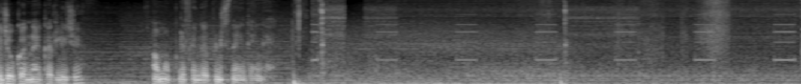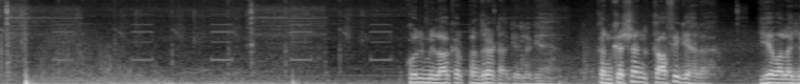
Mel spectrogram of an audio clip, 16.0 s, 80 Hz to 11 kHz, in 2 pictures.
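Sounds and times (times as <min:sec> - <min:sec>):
patient monitor beeping: 0:03.1 - 0:13.8
deep low rumble: 0:03.5 - 0:12.1, 0:13.6 - 0:16.0.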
